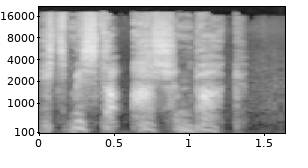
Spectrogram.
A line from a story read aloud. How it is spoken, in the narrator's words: whispered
